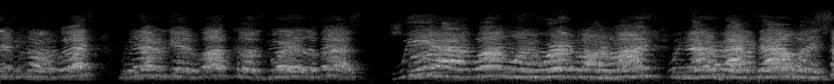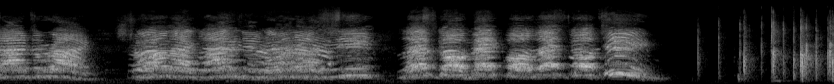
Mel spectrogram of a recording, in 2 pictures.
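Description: A group of boys chanting together in unison in short loud phrases, then breaking into rapid clapping near the end.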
